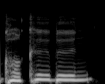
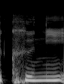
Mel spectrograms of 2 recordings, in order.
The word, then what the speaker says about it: 国分: 那国分的时候我念错了，国分应该念成 Kokubun。嗯，对，因为当时我念的是 Kuni，因为。国有两个发音，一个是 kuni，一个是 koku。那在这边，对，在这边他的姓呢是念 kokubun，这边做更正。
